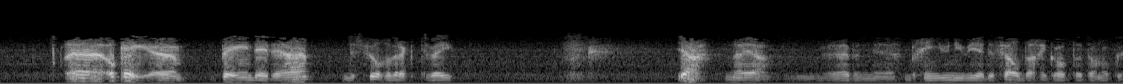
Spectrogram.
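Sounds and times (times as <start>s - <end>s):
speech: 1.1s - 4.7s, 6.8s - 11.2s
throat clearing: 5.6s - 6.2s.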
